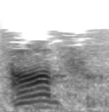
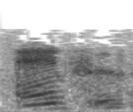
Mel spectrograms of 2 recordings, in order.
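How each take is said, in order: First: Answers with a long open ah, ahn-sers; Australian answers. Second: Answers with the short a of cat, an-sers; American answers. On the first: Host contrasting his own answers with Clinton's, Australian ah. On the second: Host contrasting Clinton's answers with his own, American a. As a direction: say answers the way Clinton does, flat a. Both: Shown as a demonstration. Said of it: "I would say answers and Clinton would say".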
